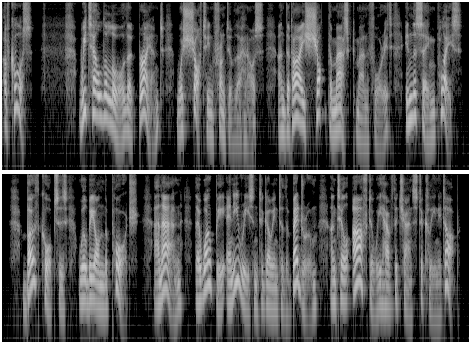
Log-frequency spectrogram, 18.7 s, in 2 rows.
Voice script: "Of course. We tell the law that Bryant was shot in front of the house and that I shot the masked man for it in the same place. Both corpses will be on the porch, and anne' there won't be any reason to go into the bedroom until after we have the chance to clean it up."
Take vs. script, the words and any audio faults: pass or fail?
pass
